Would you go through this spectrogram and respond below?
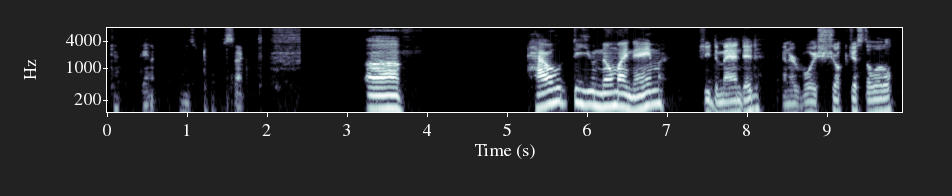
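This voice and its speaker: Lively, sweary man reading aloud with banter. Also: mid-range voice, takes it slowly, pauses often. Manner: sweary, irreverent. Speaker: co-host of a comedic read-along show. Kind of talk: book read-aloud with casual joking banter.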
